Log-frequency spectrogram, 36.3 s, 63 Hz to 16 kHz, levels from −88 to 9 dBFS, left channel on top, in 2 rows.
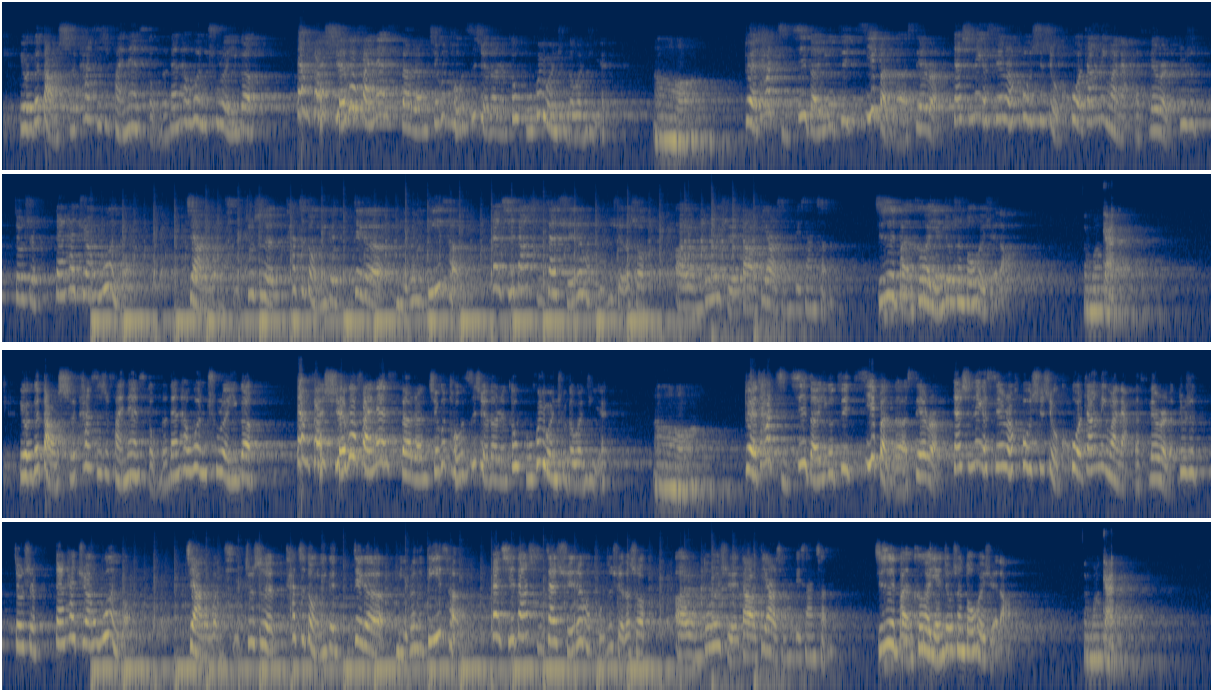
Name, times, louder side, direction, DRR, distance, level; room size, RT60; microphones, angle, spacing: voice 1, 0.3-3.8 4.4-9.1 11.1-17.9 18.3-18.7 18.9-20.1 20.9-25.1 25.5-27.8 28.2-30.6 31.2-33.3, right 5 dB, 90° right, 6 dB, 0.5 m, -28 dB
voice 2, 9.8-10.5 34.4-34.8, equal, 25° right, 1 dB, 1.3 m, -31 dB
sound 1, 19.5-29.4, left 1 dB, 15° left, 2.4 m, -35 dB
19.0 x 9.7 x 6.8 m, 2.9 s
head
